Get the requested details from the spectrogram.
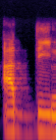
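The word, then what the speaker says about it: الدين: না হচ্ছে না রাইট সো আমরা আদ্বীন পড়বো বিকজ হচ্ছে যে মাঝে একটা একটা আনপ্রোনাউন্স লাম আছে কেন আনপ্রোনাউন্স বিকজ হচ্ছে পরের লেটারটা আমাদের শামসিয়া লেটার আবারো এই জায়গাটায় দেখি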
